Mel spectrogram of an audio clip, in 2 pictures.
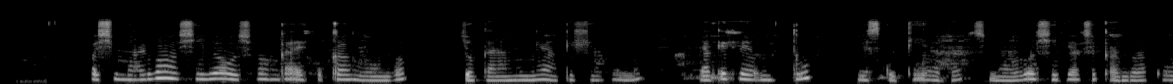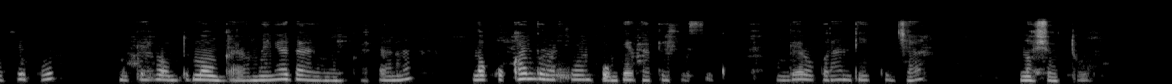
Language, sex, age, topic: Oshiwambo, female, 25-35, finance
